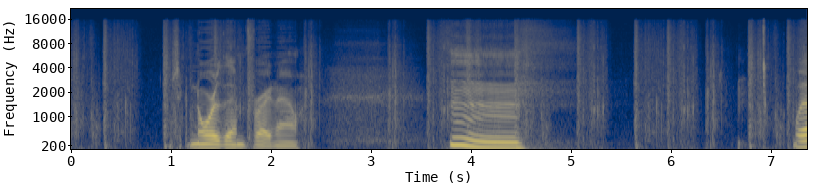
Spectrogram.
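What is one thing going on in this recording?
Footsteps tread softly on grass and earth.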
